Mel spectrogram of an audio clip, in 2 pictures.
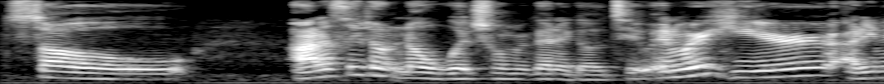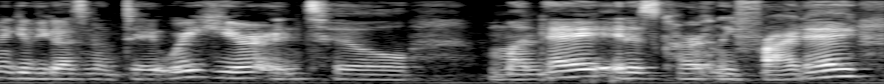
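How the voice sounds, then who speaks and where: A woman's voice: low voice, lively intonation, moderate pace, slight background noise. Stuffy-nosed woman chatting to camera. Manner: chatty, informal, addresses viewers as y'all. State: stuffy, congested from a cold. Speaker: vlogger host. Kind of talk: casual vlog chat to camera.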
